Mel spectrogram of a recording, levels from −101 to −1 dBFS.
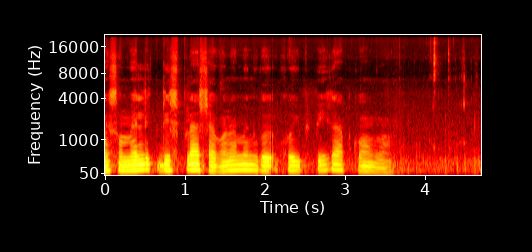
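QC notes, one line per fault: Throughout, Bluetooth LC3 compression: the speech has a plainly audible grainy, breathy edge, likely from LC3 transform coding, consistent with about 48 kbps and 10 ms frames.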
